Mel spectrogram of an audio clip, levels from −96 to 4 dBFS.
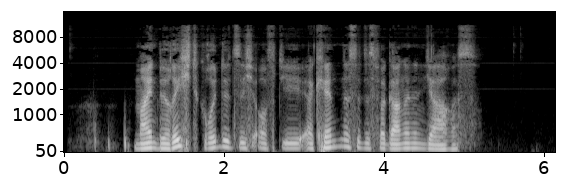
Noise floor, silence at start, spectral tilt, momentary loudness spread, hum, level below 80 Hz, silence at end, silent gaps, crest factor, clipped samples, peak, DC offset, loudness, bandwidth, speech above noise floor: -74 dBFS; 0.85 s; -6.5 dB/octave; 12 LU; none; -48 dBFS; 1.05 s; none; 18 dB; under 0.1%; -4 dBFS; under 0.1%; -21 LUFS; 11.5 kHz; 54 dB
